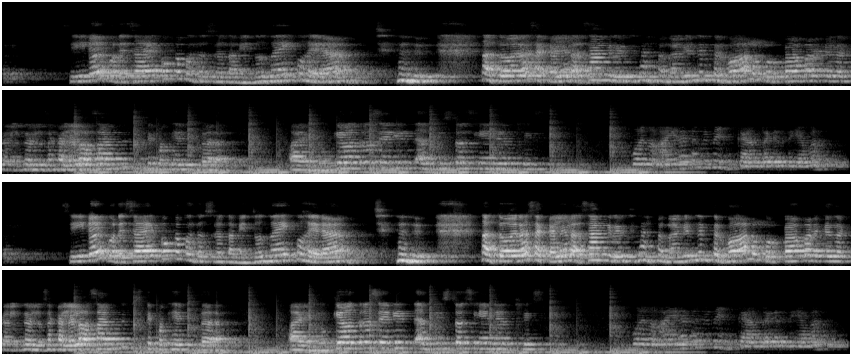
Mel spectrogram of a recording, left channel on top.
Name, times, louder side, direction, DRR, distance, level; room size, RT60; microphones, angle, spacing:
voice 1, 0.7-10.8 11.4-13.9, right 4 dB, 75° right, 6 dB, 0.4 m, -19 dB
sound 1, 9.2-9.5 9.8-10.1 10.3-10.7 10.9-11.3 11.5-11.9 12.2-12.5 12.8-13.1 13.4-13.7 14.0-14.3 14.6-14.9, left 1 dB, 10° right, 0.5 m, -28 dB
voice 2, 14.7-16.7, left 1 dB, 55° left, -1 dB, 0.8 m, -28 dB
3.2 x 2.6 x 2.7 m, 1.2 s
head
